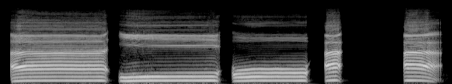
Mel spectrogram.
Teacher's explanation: Karena dibaca panjang dengan cara jangan sampai masuk ke hidung. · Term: aljauf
